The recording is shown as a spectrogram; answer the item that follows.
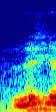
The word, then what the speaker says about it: Lleida: In Spanish it's Lerida, in Catalonian, its name is Lleida.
